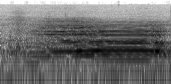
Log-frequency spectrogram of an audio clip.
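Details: Cow kept in a small stable attached to a house in a village near Batu, East Java, Indonesia, giving one drawn-out, rich harmonic moo that swells gently and holds steady before fading, lasting under two seconds.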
